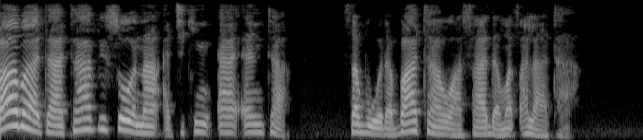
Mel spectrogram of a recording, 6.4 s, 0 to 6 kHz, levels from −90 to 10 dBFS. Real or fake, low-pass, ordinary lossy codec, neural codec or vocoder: real; 5.4 kHz; none; none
